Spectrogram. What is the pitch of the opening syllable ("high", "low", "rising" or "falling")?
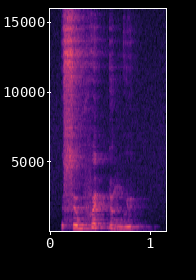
rising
